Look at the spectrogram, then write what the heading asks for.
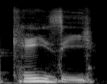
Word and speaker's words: Casey: They do pronounce it there Casey, Illinois. Oh.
